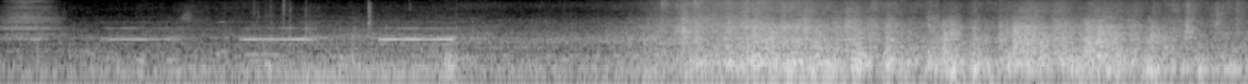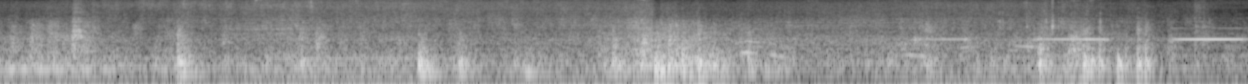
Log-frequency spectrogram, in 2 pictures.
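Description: Crushed limestone pouring from a loader's bucket into a pickup truck bed, heard from inside the cab. From about three seconds in there is a loud, continuous rattling rush of gravel with scattered knocks. Before it, and again near the end, a backup alarm beeps about twice a second.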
